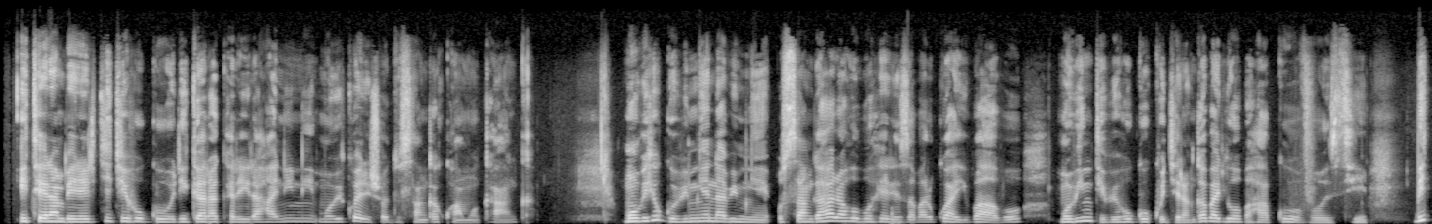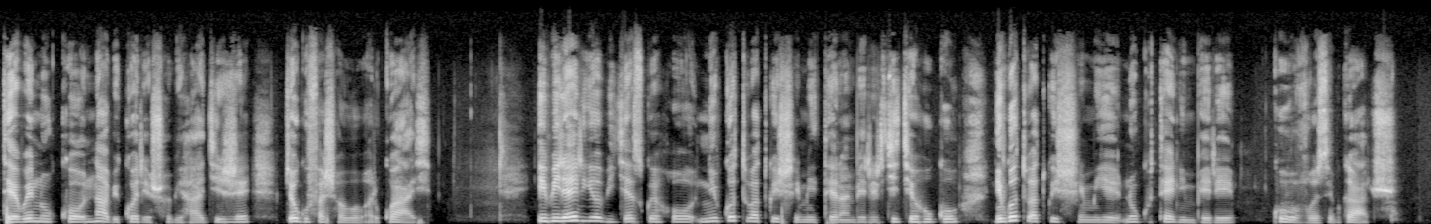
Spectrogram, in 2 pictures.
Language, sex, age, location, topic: Kinyarwanda, female, 25-35, Kigali, health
